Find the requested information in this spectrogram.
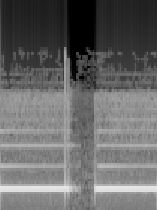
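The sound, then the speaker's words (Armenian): A telephone dial tone heard while placing a call during a live broadcast: a loud, steady hum-like tone breaks off with a click for a moment, then returns unchanged. “Հիմա փորձենք հենց ուղիղ եթերում զանգահարել”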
